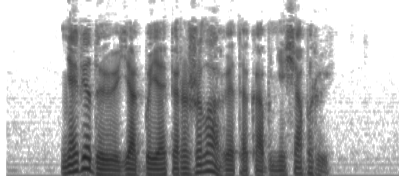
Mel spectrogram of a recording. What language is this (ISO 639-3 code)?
bel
